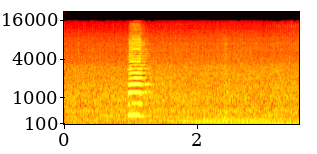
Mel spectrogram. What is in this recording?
FX - claxon 1
car, claxon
